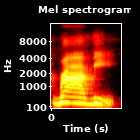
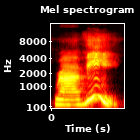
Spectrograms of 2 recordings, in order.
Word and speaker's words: Ravi: My name is not Ravi. It's pronounced Ravi.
